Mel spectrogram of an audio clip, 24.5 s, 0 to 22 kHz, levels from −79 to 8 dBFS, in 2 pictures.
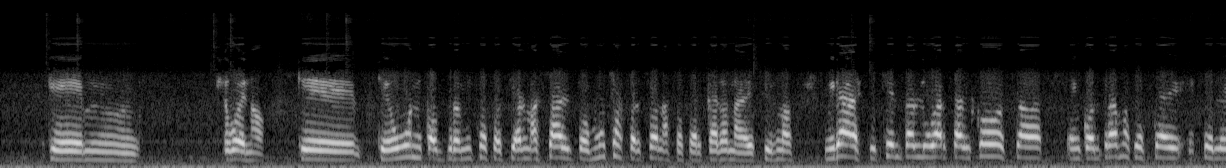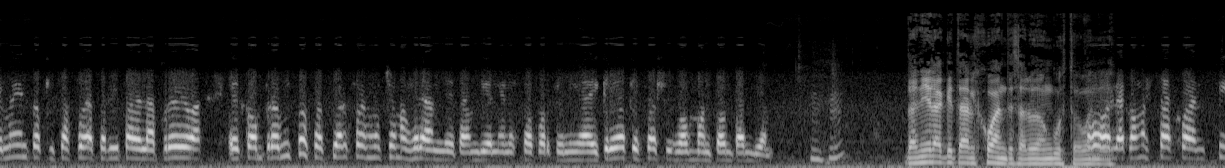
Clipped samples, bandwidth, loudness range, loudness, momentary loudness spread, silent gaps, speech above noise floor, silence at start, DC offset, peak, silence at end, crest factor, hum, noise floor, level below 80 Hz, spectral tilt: under 0.1%; 15.5 kHz; 3 LU; -16 LUFS; 8 LU; none; 22 dB; 0 s; under 0.1%; -2 dBFS; 0 s; 14 dB; none; -37 dBFS; -40 dBFS; -6.5 dB/octave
